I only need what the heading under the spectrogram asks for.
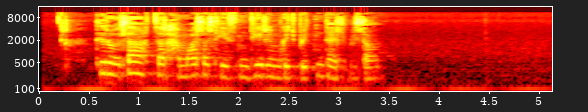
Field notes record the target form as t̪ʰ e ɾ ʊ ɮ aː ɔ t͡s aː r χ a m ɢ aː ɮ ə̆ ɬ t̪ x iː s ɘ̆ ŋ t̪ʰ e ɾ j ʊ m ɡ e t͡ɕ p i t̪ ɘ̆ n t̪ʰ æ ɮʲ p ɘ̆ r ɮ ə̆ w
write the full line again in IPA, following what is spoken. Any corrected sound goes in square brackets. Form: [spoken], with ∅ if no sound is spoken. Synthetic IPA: t̪ʰ e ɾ ʊ ɮ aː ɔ t͡s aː r χ a m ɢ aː ɮ ə̆ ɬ t̪ x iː s ɘ̆ [n] t̪ʰ e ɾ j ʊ m ɡ e t͡ɕ p i t̪ ɘ̆ n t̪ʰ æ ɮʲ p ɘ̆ r ɮ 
